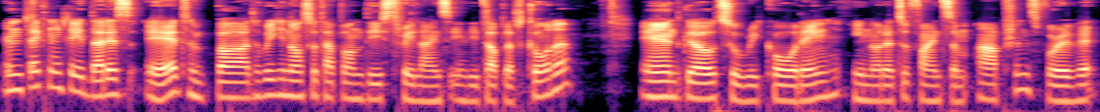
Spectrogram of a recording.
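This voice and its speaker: A man's voice: medium pitch, a bit bright, clean tone. A man hosting a tutorial, talking through steps one by one in an unscripted, instructional way. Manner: instructional, unscripted step-by-step delivery. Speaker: tutorial host. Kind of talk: step-by-step spoken phone tutorial.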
